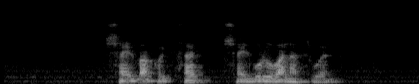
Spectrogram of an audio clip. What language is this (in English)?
Basque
